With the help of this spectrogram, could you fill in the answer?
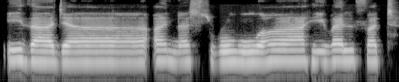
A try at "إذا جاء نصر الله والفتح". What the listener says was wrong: Do the ha. I don't hear any ha. And make the jim lighter, not ja, ja. إذا جاء نصر الله والفتح. You see, you hear the ha sound.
